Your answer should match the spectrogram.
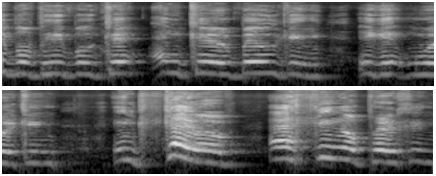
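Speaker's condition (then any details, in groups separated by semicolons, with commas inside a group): Cerebral palsy; affects speech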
